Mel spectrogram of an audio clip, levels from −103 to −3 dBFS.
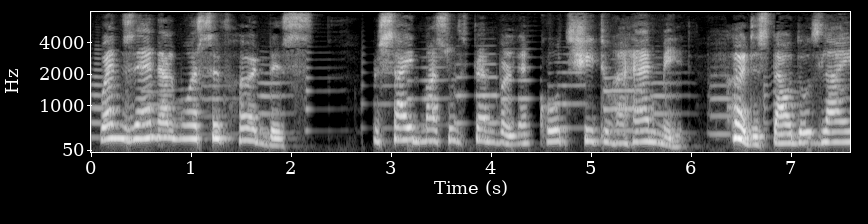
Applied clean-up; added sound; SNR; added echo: neural mask model RNNoise.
